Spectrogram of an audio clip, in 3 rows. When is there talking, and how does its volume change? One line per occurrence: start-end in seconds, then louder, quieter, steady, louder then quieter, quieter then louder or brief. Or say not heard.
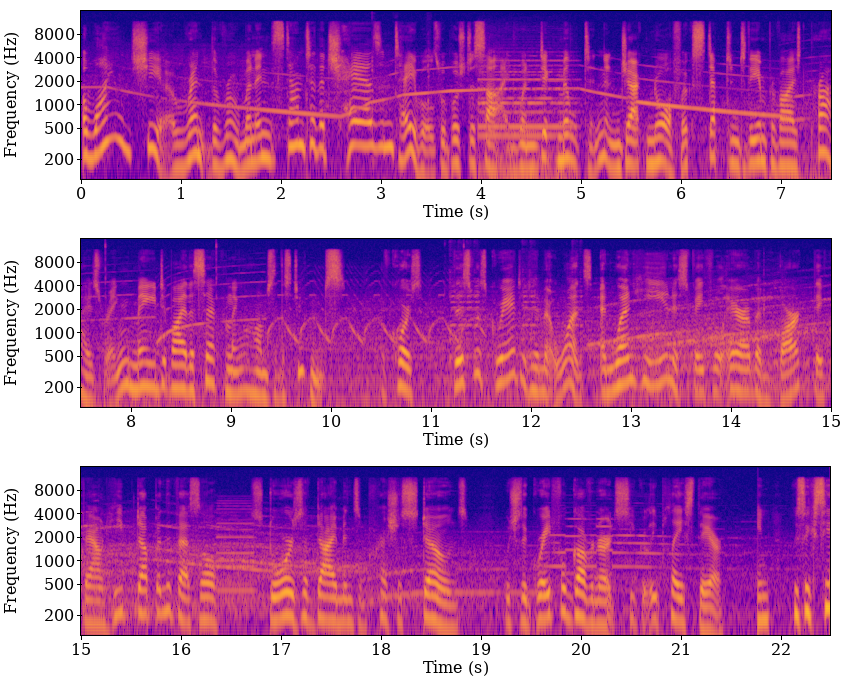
0.0-22.4 steady.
